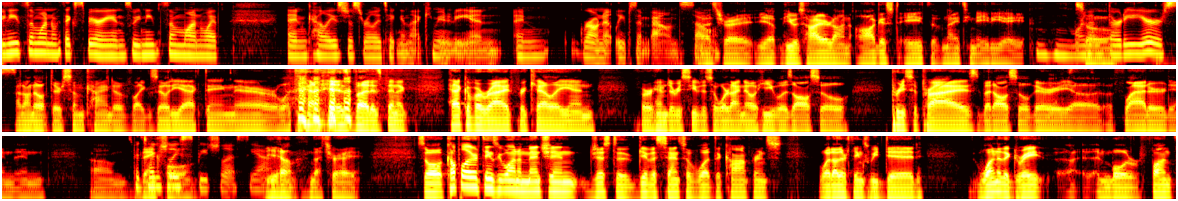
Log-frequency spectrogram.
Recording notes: We took The Square on the road! This month's episode features interviews with city officials in the Exhibit Hall at the 2018 Annual Conference & Exhibit in Council Bluffs.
